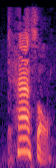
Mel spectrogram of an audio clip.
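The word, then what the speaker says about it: TSOL: Yes, it's T-S-O-L. Tassel. No, well, I think you just said it correctly.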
